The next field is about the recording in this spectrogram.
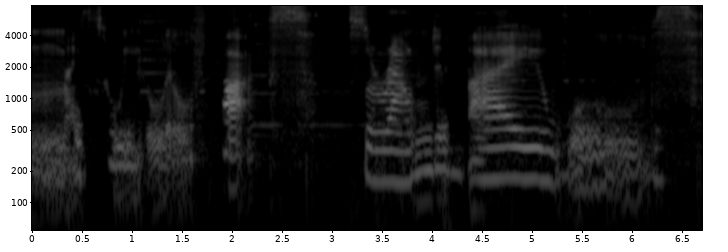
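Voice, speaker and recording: A soft-spoken, put-on character voice at middle pitch unfolds at a very slow pace. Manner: soft, caressing.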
